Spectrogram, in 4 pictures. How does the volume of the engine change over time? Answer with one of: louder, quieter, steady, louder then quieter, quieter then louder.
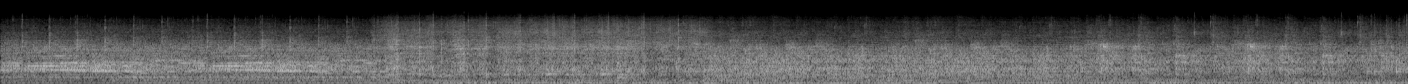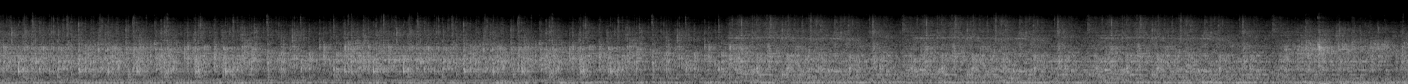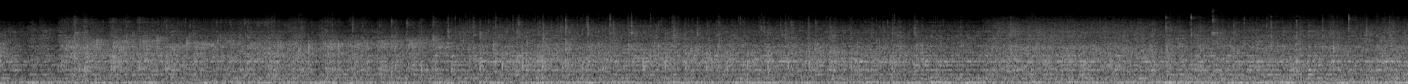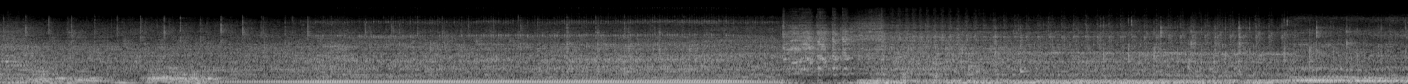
louder.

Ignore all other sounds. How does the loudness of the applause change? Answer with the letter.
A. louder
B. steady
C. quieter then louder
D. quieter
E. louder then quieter
D.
